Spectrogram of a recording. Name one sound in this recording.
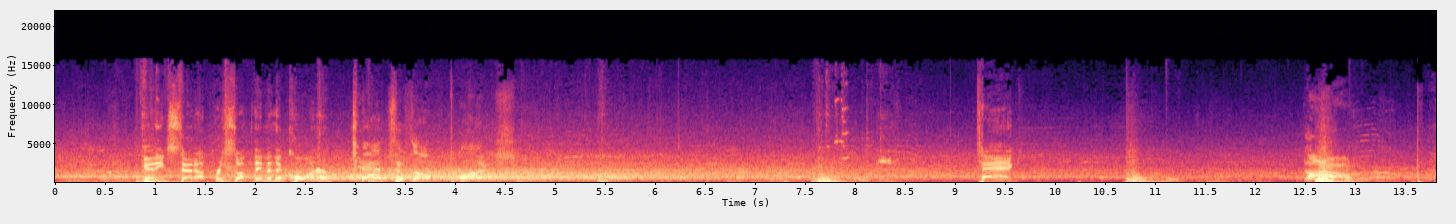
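Punches and body slams land with heavy thuds.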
